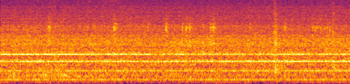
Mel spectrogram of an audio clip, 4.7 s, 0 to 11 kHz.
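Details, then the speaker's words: Amiga 2000HD power-up testing the power supply and internal floppy drive: faint, irregular soft ticks of the floppy head stepping over steady fan hum as the hard drive spins up; normal healthy drive seek noise. "So the drive is making nice noises. The hard drive is coming up."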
